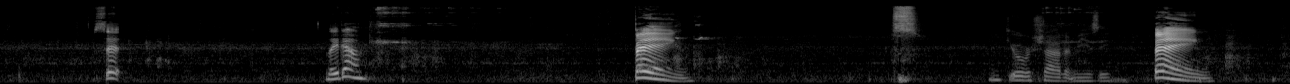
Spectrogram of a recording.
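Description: A dog barks loudly several times, close by.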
